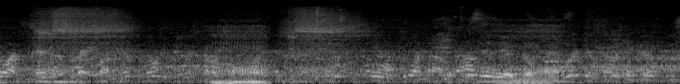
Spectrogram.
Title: Meu amigo roncando!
